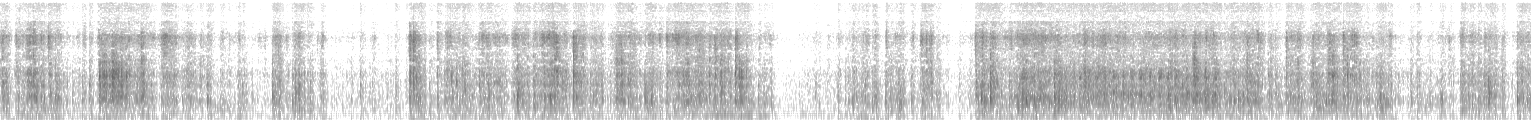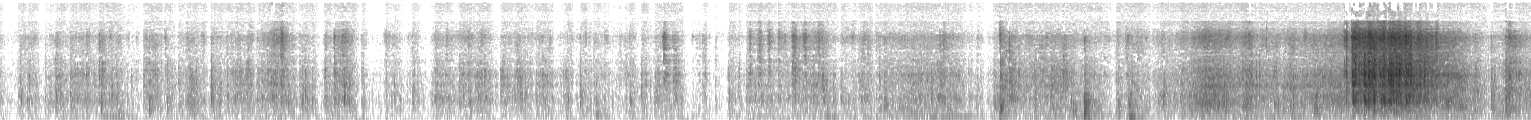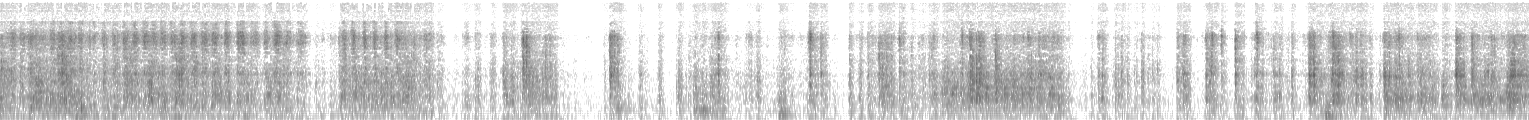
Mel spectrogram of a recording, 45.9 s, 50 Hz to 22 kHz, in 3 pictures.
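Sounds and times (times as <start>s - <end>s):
hamsters scratching in bedding: 4.1s - 36.2s.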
